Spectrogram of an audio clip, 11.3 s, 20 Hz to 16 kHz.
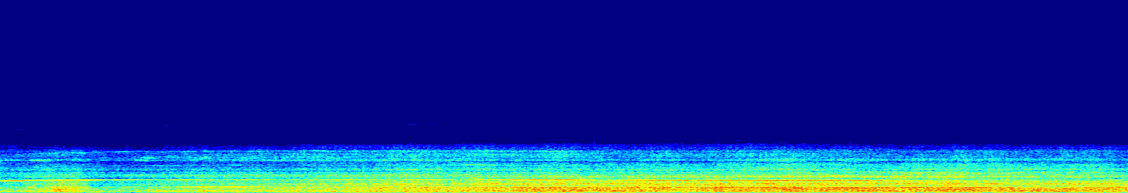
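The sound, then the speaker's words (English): An Air National Guard jet aircraft, cleared for takeoff, roars through its takeoff run at 9:29 p.m., a dense, steady engine rush with a faint whine on top, slowly growing louder over about eleven seconds with no voices. “You are airborne at 2129.”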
